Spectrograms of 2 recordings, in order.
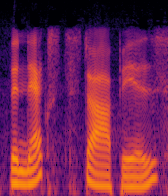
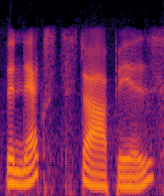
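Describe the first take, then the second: No difference in how they are said.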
